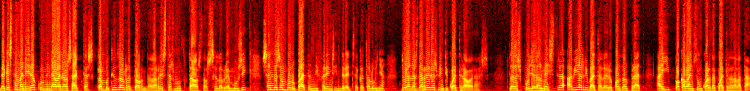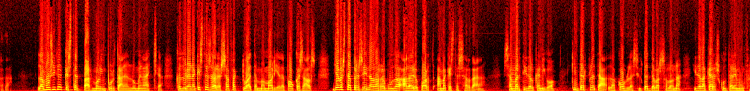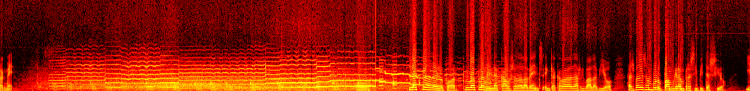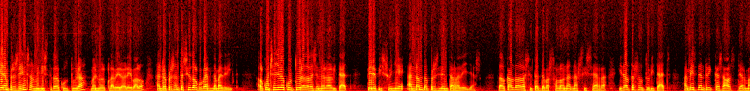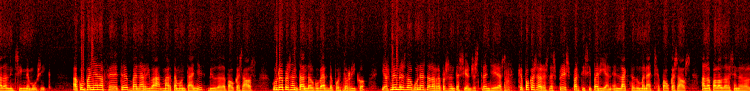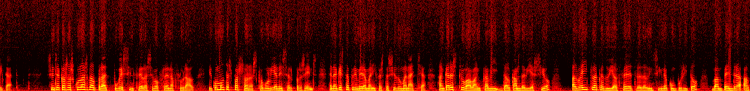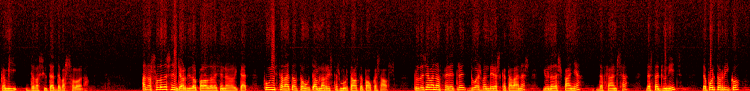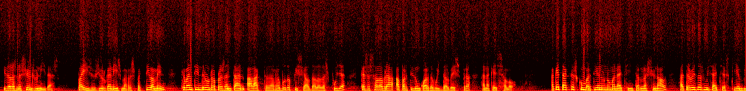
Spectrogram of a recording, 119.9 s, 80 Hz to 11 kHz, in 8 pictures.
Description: Retorn a Catalunya de les despulles del músic Pau Casals el dia 10 de novembre de 1979. El ministre de cultura Manuel Clavero Arévalo llegeix un missatge de la casa reial, lectura d'un missatge del president del Govern espanyol Adolfo Suárez, lectura d'un missatge del president francès Giscard d'Estaing, lectura d'un missatge del president nord-americà Jimmy Carter.
Informatiu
